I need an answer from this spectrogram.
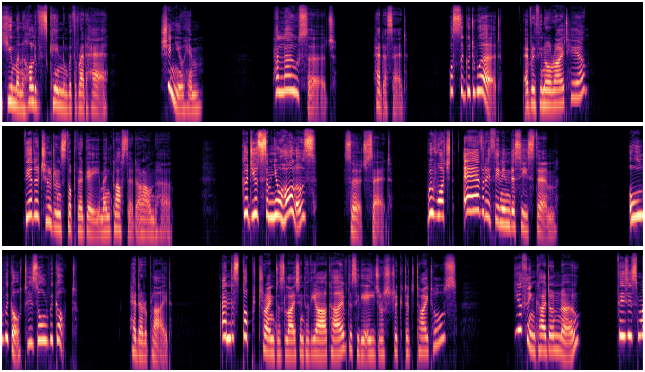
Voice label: Fiction English Sci fi Dialogue Kids Voice Adult Voice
